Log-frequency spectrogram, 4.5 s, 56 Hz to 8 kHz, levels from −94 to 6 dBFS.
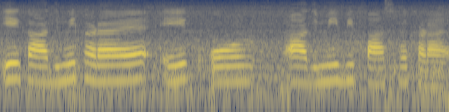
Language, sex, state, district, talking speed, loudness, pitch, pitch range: Hindi, female, Rajasthan, Bikaner, 160 wpm, -13 LUFS, 220 Hz, 210-235 Hz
